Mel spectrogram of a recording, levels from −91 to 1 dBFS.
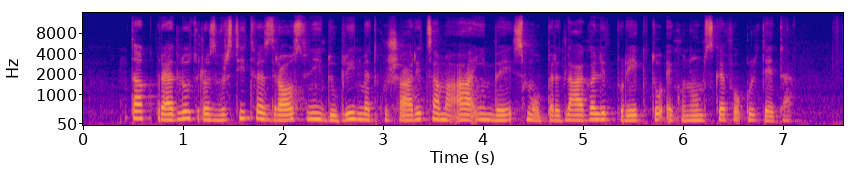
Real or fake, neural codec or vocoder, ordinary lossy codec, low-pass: fake; vocoder, 44.1 kHz, 128 mel bands, Pupu-Vocoder; none; 14.4 kHz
